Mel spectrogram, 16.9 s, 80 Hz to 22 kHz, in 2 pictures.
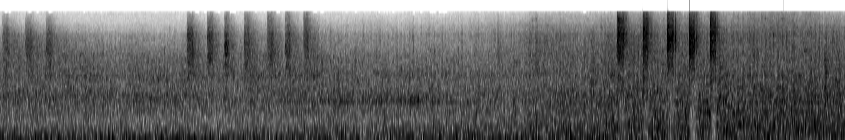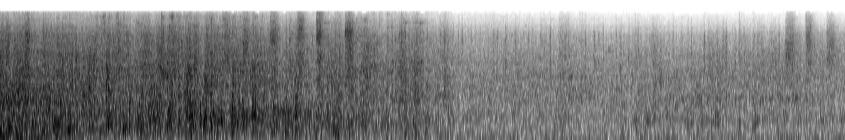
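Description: Two Transnet Class 36 diesel locomotives passing close with a freight train: a low diesel engine drone, with the wheels clicking over rail joints in quick clusters. The sound is loudest as the locomotives go by, then drops about three-quarters through as the wagons and guard van roll past and away.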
